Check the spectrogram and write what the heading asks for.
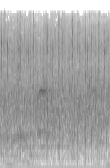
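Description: Audience applauding, with a few voices calling out and whooping over the clapping.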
